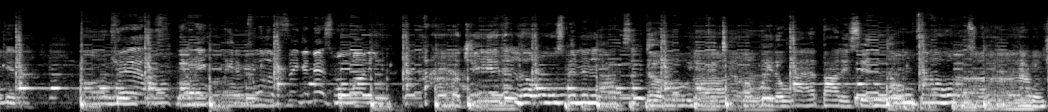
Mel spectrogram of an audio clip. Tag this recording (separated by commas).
Music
